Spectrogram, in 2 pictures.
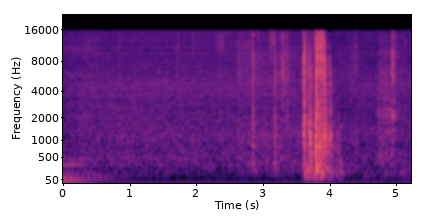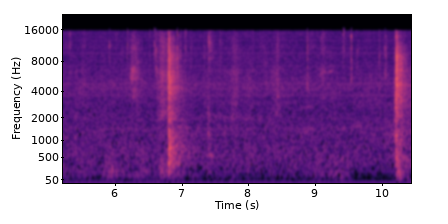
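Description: Doors shutting: a solid thunk a little under four seconds in, the loudest sound, and a lighter thunk near seven seconds, with a few faint clicks before them. Music fades out in the first second.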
